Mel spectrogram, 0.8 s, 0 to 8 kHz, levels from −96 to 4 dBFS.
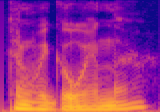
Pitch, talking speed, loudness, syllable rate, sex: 95 Hz, 375 wpm, -15 LUFS, 8.0 syllables/s, male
